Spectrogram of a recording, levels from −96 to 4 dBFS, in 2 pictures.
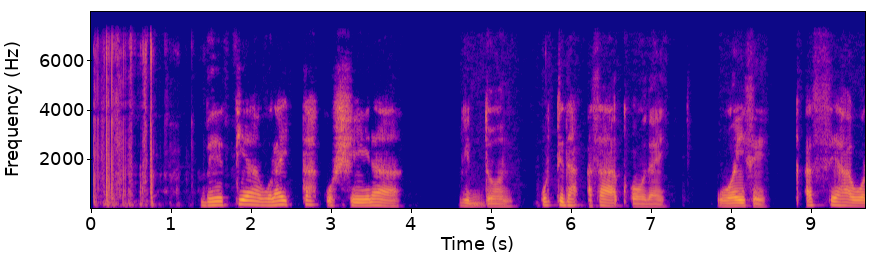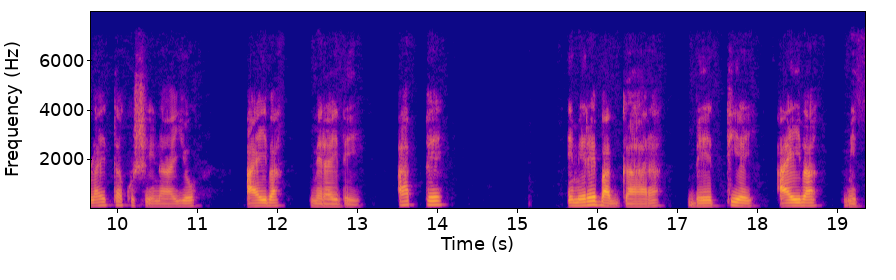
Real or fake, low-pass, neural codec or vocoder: real; 7.2 kHz; none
